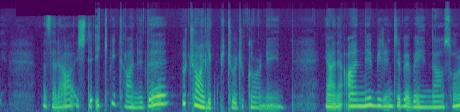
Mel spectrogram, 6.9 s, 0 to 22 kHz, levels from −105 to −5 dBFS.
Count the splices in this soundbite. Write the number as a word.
one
